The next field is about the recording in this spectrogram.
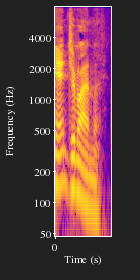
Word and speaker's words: Aunt Jemima: Aunt Jemima.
